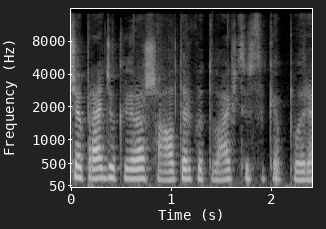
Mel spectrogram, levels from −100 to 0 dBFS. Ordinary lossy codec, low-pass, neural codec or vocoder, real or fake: AAC, 48 kbps; 14.4 kHz; none; real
